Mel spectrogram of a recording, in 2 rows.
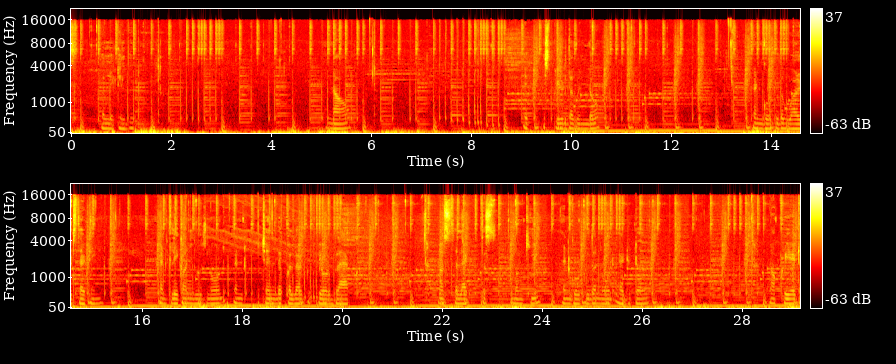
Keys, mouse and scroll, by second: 6.9 t, 8.3-10.2 drag, 10.9-14.1 middle drag.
